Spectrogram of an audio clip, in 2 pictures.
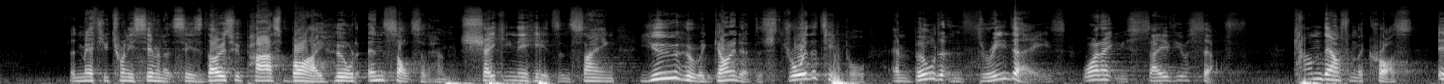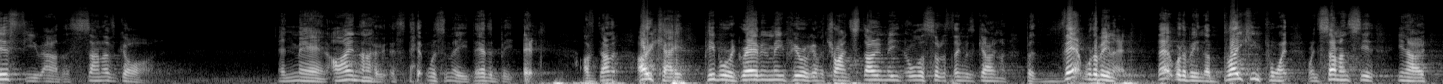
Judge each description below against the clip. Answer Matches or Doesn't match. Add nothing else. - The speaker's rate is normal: Doesn't match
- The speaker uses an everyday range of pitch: Matches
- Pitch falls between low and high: Matches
